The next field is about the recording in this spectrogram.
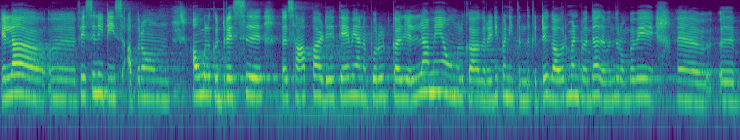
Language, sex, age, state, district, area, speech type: Tamil, female, 18-30, Tamil Nadu, Tiruchirappalli, rural, spontaneous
